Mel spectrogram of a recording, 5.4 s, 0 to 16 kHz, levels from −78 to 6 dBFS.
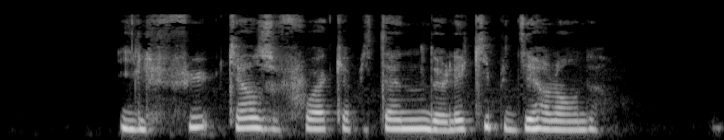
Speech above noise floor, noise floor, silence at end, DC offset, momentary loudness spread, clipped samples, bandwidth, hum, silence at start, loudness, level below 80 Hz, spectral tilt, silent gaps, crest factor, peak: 59 dB; -76 dBFS; 0.95 s; under 0.1%; 7 LU; under 0.1%; 11.5 kHz; none; 0.9 s; -18 LUFS; -66 dBFS; -5.5 dB/octave; none; 16 dB; -4 dBFS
